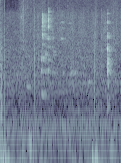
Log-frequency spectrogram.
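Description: Quiet room with two low thumps, one at the start and one near the end, and a few faint clicks in between. This is handling noise; the last thump comes as over-ear headphones are being put on.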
